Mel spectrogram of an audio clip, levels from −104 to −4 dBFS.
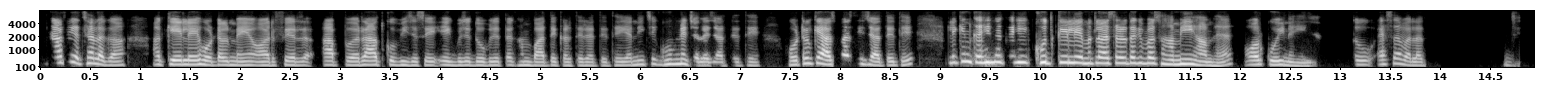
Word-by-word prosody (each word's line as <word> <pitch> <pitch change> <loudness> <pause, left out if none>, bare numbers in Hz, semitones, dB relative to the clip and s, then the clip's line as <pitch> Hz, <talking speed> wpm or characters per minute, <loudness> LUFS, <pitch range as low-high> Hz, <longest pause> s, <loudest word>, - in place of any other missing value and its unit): काफ़ी 310 +2 +1
अच्छा 285 +1 0
लगा 195 -5 -1 0.3
अकेले 220 0 +2
होटल 200 -3 0
में 190 0 -2
और 185 0 -3
फिर 195 -3 -3 0.2
आप 200 -1 -3 0.2
रात 205 -2 +2
को 205 - -4
भी 195 0 -4
जैसे 185 +1 -5 0.2
1 180 - -5
बजे 185 +1 -4
2 185 0 -5
बजे 185 0 -5
तक 195 - -7
हम 185 -1 -4
बातें 175 +1 -4
करते 175 0 -8
रहते 170 -1 -8
थे 185 - -7
या 185 - -5
नीचे 220 +4 -6
घूमने 245 +3 +1
चले 180 -3 -4
जाते 170 +1 -9
थे 175 - -8 0.3
होटल 265 +7 0
के 290 - +3
आस 220 -4 +7
पास 235 -1 +2
ही 235 - -4
जाते 185 -3 -1
थे 220 +5 -4 0.4
लेकिन 365 +4 +2
कहीं 330 +1 +8
न - - +4
कहीं 335 0 +5
ख़ुद 335 -4 +7
के 330 0 +6
लिए 315 -1 +7
मतलब 285 +1 +3
ऐसा 285 +1 +3
लगता 290 0 +4
है - - +1
कि 280 - -2
बस 270 -2 -1
हम 230 -1 +3
ही 250 0 +7
हम 185 -4 0
हैं 180 +8 -5
और 215 +2 +1
कोई 205 0 +2
नहीं 160 -3 -5
है 160 - -19 0.4
तो 210 -1 -6
ऐसा 240 +4 -4
वाला 180 -6 -4 0.8
जी। 180 -3 -20
205 Hz, 245 wpm, -21 LUFS, 185-250 Hz, 0.8 s, कहीं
